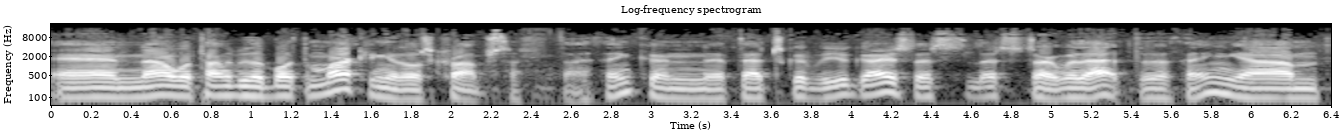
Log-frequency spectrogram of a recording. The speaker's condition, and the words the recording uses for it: None; typical speech.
